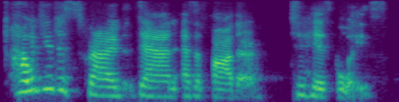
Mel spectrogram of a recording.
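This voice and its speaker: Voicing a female attorney in a read-aloud legal reenactment, a medium-pitched woman probes a witness methodically with frequent restarts. She speaks in a rapid-fire, sing-song way with a sharp tone, and the recording has no room sound.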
